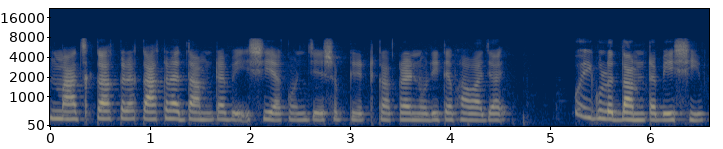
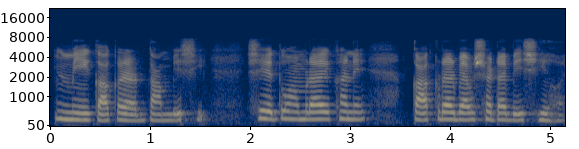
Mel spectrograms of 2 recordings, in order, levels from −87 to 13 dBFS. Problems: constant background noise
